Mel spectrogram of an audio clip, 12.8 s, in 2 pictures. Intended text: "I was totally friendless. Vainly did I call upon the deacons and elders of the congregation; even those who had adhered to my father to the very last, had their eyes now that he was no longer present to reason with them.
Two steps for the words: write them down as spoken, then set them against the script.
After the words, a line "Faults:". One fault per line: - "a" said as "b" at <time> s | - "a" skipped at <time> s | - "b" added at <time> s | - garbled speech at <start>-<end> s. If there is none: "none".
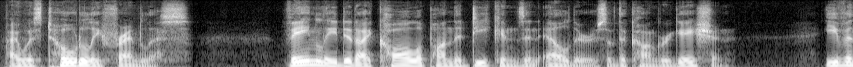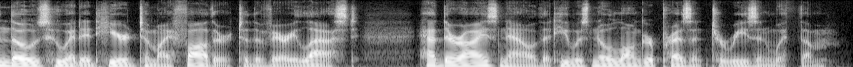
"I was totally friendless. Vainly did I call upon the deacons and elders of the congregation; even those who had adhered to my father to the very last, had their eyes now that he was no longer present to reason with them.
Faults:
none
